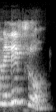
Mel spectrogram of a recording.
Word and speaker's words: melifluo: Está melifluo. Fluo. Ah, ok, entonces la sílaba tónica sería la li.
